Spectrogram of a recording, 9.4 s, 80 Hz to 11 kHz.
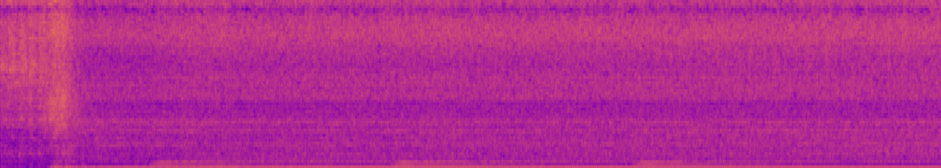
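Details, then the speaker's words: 2016 BMW X5M N63/S63TU V8 after a spark plug change: brief crank, catches at once and settles into a smooth, even idle with no stumble or misfire; normal start and idle. "nothing like his misfire or anything starting normal recording so pretty sure everything's good to go"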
